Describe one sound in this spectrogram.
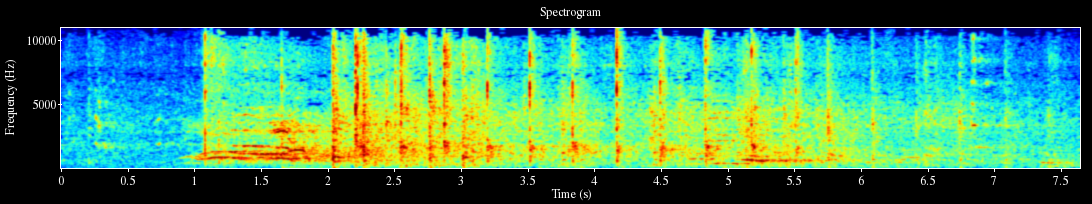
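A crowd in a large echoing hall cheers and applauds.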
